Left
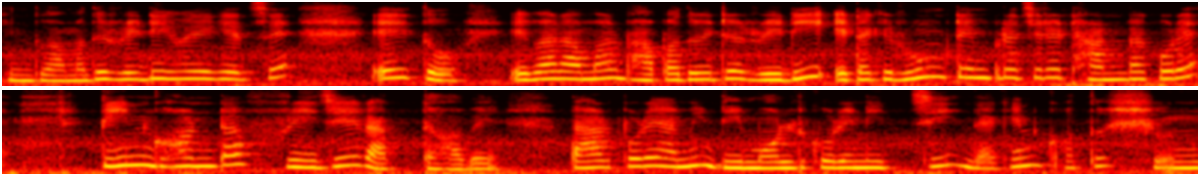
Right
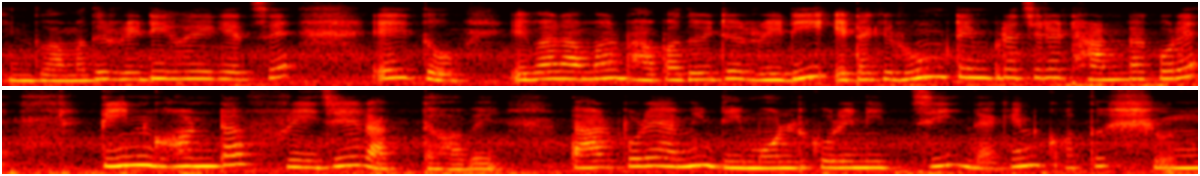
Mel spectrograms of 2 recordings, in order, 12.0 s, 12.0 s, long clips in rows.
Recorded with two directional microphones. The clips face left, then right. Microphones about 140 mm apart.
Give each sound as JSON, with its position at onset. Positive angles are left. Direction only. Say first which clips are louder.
{"t": 0.2, "sound": "a woman's voice", "louder": "left 6 dB", "side_deg": 35}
